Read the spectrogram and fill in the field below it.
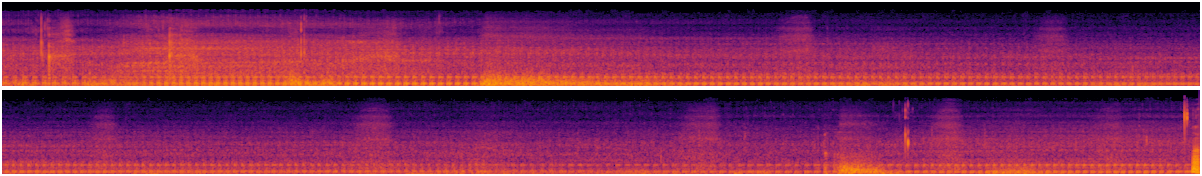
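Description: A motorcycle creeps along at low speed under careful clutch control, its engine holding a steady low hum with small throttle variations and a couple of louder clunks, under faint background noise.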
